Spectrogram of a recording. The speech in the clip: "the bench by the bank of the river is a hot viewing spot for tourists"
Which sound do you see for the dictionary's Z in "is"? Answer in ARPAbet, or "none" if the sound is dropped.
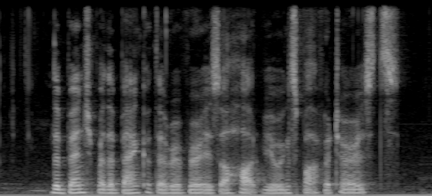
Z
